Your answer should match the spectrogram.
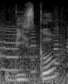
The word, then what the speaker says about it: VSCO: Pues fíjate que hay una app a la que podría decirse que soy, le, le soy fiel, que se llama Visco, se escribe V-S-C-O que bueno,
